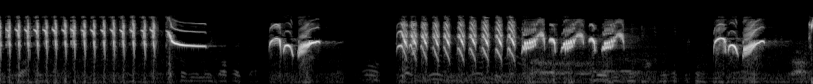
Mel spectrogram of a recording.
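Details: Starling delivering a 'ngerol' style rolling song for bird training: a long, rapid, evenly pulsed trill, sharp descending whistles, then another extended chattering run mixed with looping, warbled notes, ending with a few bright twisting whistles.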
